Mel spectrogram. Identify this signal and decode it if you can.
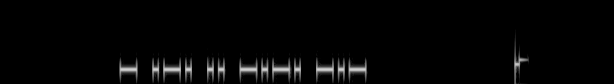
Morse code, heard as a keyed tone, about 23 wpm, 700 Hz. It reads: TRICK
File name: 5 Letter Words - First 3 Letters Given - 22wpm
